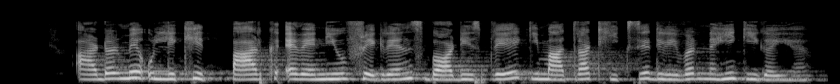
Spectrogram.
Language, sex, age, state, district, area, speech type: Hindi, female, 18-30, Uttar Pradesh, Varanasi, urban, read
